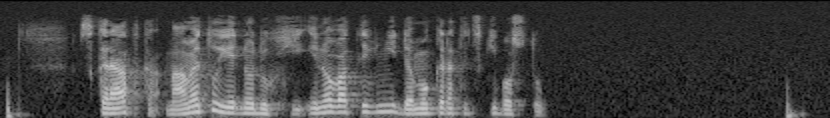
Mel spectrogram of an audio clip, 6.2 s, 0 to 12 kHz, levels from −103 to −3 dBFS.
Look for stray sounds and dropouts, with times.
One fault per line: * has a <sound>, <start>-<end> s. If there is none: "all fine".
all fine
